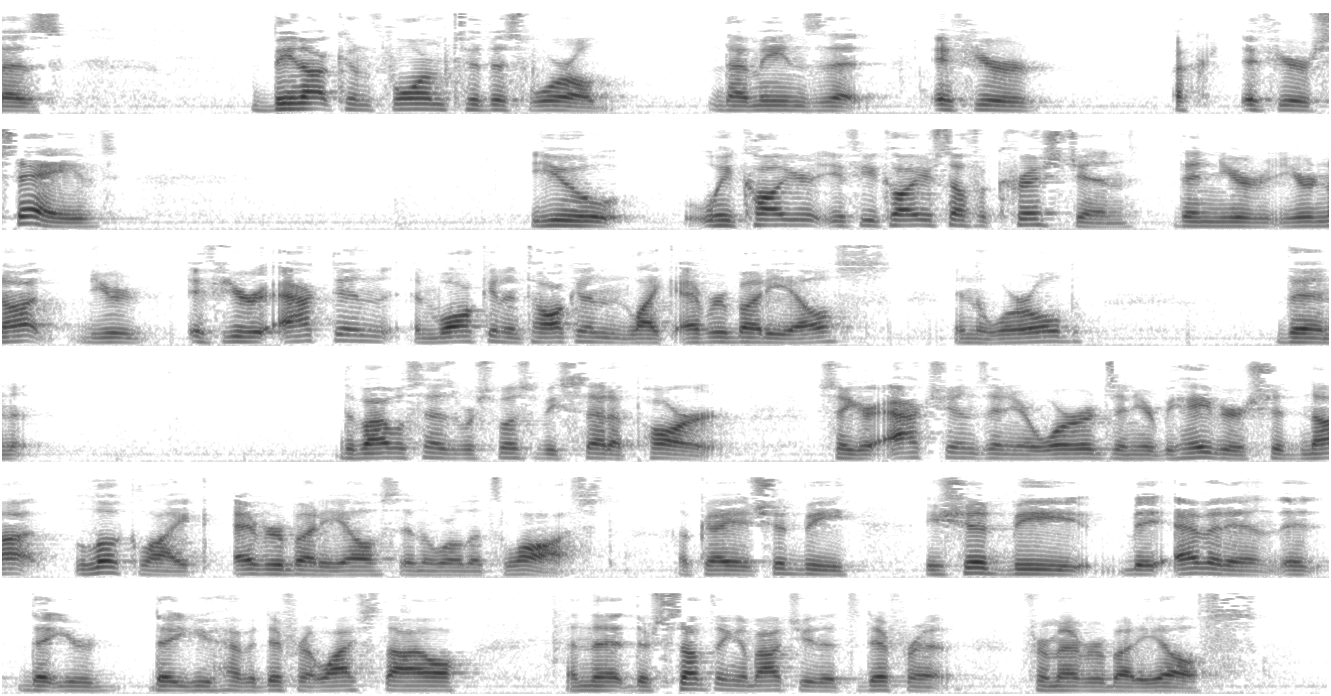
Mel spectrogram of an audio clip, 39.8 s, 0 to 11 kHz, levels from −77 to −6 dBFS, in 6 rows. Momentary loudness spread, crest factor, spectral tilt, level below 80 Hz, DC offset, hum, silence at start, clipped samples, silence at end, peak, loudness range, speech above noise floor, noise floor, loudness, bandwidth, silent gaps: 11 LU; 22 dB; -4.5 dB/octave; -70 dBFS; under 0.1%; none; 0 s; under 0.1%; 0.35 s; -10 dBFS; 4 LU; 36 dB; -65 dBFS; -30 LUFS; 8 kHz; none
